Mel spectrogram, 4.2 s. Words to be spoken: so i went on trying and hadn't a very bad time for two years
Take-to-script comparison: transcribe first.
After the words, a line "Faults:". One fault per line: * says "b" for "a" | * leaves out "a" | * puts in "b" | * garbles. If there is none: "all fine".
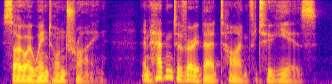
so i went on trying and hadn't a very bad time for two years
Faults:
all fine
